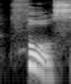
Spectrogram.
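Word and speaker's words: Forse: turns inland to thurso force f-o-r-s-e names are bound up here the spelling reflecting the british pronunciation of the letter o as or this still survives in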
